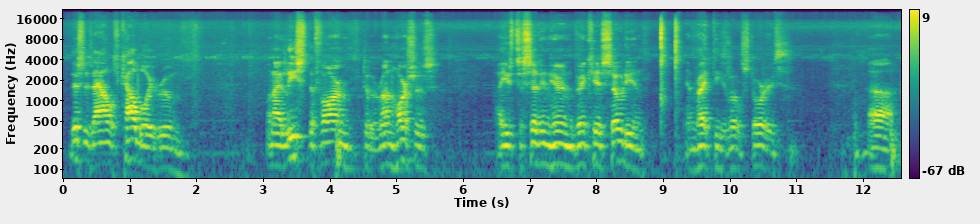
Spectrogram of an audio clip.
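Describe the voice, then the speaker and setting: Echoey older American man with cowboy twang. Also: fairly low pitch. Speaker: cowboy poet. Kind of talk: folksy storytelling and cowboy poetry recitation. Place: inside an old log barn. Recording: roomy echo, distant microphone.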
